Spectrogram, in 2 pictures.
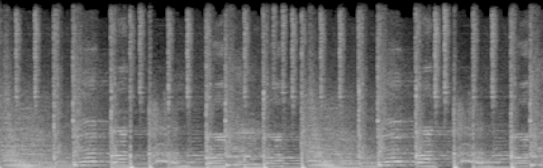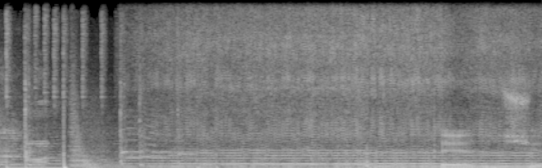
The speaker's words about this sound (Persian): این چیه؟ مگسه؟ آقا اینجا چی کار میکنه؟ این نه چیه؟ نه زنبوره، زنبوره، صداشه، فقط صداشه، نگران نباش.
